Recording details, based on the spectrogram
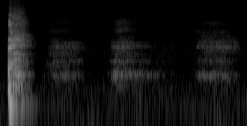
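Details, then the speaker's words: An adult with a cold caught indoors, wheezing and sniffing, gives one sharp, forceful cough followed by three quieter, noisy breaths in a small room. "as you can hear I'm bit wheezing and sniffing and that's because I caught a cold and not because I was outside"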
